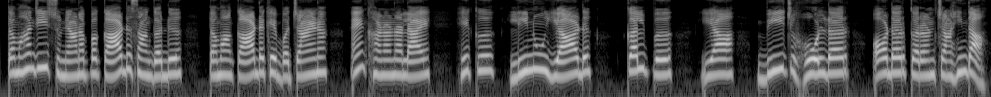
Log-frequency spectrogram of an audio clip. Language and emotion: Sindhi, neutral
